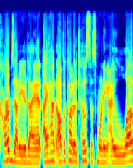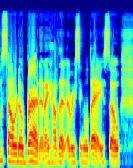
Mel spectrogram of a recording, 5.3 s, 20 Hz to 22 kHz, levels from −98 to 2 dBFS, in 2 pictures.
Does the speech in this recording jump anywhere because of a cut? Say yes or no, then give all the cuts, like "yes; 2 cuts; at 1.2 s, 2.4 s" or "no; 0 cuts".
no; 0 cuts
